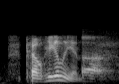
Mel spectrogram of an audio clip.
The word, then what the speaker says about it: perihelion: It's called Perihelion. Perihelion. How do you pronounce that? Perihelion.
